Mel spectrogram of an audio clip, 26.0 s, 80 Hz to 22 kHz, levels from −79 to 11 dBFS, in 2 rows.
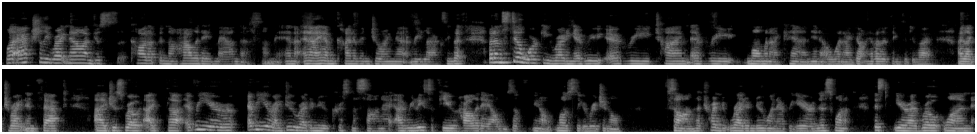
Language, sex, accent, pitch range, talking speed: English, female, American, 150-180 Hz, 230 wpm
